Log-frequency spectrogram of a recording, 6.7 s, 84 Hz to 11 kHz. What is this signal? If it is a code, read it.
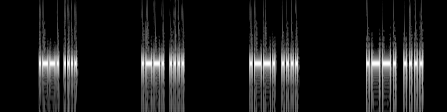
Morse code, heard as a keyed tone, about 41 wpm, 700 Hz. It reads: PH PH PH PH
